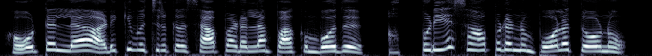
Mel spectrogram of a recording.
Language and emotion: Tamil, happy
